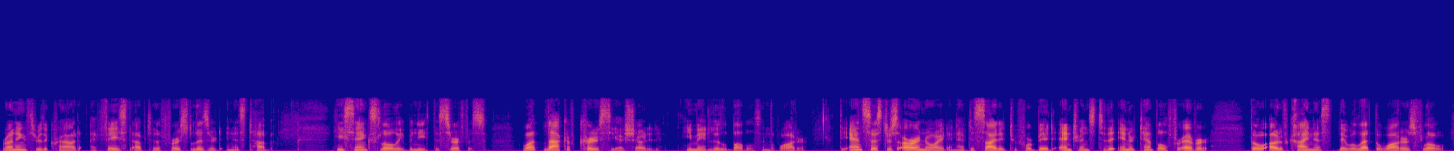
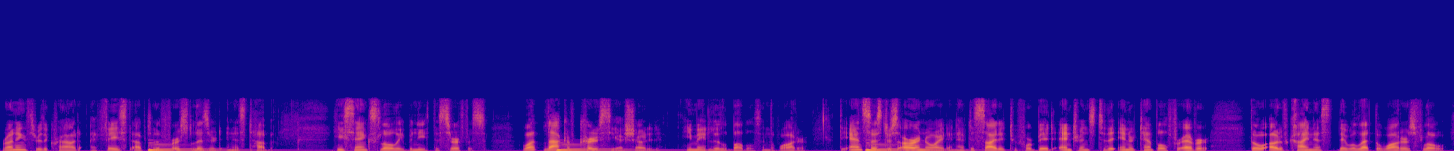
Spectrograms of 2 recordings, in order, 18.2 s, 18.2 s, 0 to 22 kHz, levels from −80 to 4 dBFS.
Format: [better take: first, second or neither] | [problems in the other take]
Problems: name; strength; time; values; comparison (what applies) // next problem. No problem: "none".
first | background sound (Bowed string instrument); 6 dB below the speech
